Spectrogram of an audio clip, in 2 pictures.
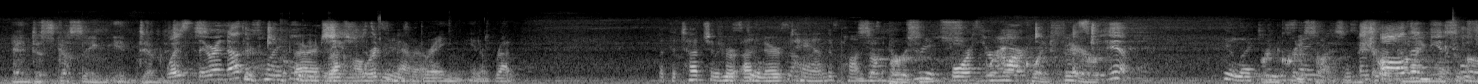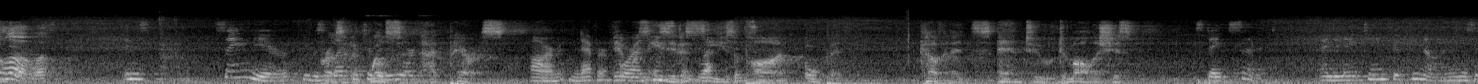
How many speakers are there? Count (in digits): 5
